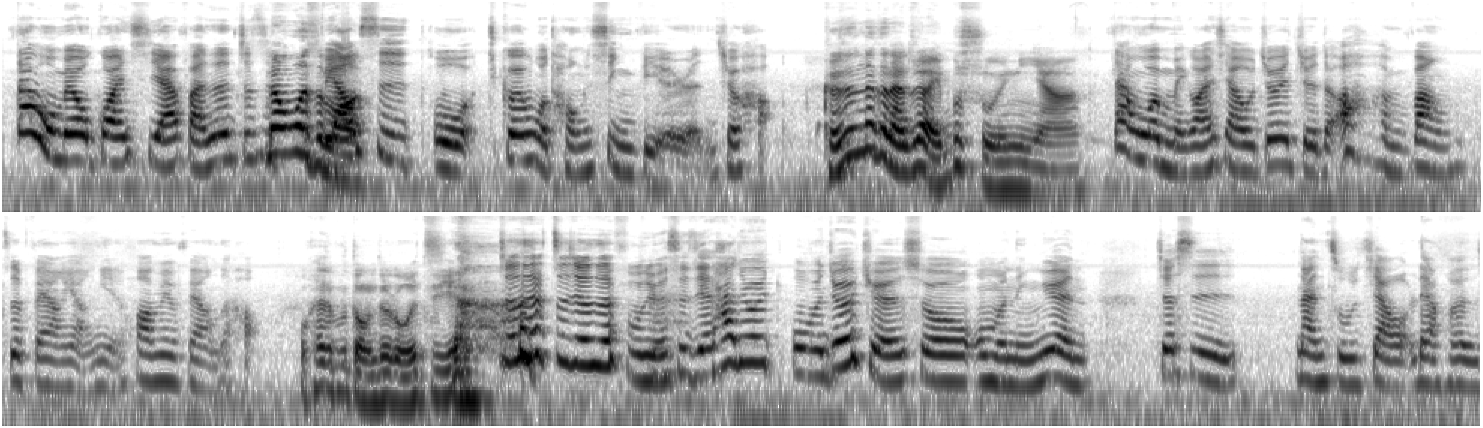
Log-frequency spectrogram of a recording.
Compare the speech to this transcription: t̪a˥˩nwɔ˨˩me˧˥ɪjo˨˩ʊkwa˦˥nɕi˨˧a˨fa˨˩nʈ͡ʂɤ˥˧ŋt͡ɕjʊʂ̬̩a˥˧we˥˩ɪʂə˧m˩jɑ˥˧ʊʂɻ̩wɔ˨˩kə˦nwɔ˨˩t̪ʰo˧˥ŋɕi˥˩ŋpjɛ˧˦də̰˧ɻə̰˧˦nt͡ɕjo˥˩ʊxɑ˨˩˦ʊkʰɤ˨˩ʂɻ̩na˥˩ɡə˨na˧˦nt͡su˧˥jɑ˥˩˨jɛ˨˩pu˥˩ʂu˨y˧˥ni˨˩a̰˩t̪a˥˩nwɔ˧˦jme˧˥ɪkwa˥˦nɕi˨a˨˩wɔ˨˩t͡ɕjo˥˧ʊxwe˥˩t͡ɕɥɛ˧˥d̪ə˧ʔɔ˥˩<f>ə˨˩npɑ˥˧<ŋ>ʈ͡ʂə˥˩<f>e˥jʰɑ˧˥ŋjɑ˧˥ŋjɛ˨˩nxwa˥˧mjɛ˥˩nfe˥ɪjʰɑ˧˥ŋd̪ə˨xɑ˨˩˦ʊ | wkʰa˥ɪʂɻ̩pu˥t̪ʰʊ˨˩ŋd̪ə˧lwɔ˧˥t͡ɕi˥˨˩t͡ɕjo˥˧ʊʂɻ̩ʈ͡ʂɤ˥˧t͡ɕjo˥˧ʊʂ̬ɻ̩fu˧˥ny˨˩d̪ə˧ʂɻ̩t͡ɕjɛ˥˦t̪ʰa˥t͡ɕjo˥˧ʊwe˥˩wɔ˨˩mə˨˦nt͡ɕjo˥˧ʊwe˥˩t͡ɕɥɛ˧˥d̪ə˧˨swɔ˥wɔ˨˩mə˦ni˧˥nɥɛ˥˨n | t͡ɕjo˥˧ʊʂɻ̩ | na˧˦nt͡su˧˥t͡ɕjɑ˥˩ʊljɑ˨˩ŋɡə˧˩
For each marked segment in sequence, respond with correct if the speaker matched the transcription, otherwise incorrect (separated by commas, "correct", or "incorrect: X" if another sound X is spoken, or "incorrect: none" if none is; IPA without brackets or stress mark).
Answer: incorrect: x, correct, correct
